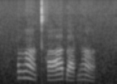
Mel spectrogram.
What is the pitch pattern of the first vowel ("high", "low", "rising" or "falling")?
falling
